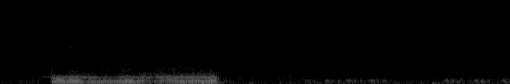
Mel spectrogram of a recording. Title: snoring dog.calm and comfortable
